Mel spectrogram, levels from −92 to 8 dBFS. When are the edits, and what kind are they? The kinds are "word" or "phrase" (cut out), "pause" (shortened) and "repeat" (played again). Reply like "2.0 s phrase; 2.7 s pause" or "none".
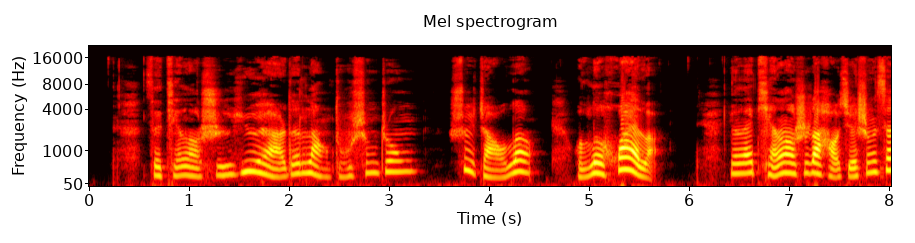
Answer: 4.6 s pause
